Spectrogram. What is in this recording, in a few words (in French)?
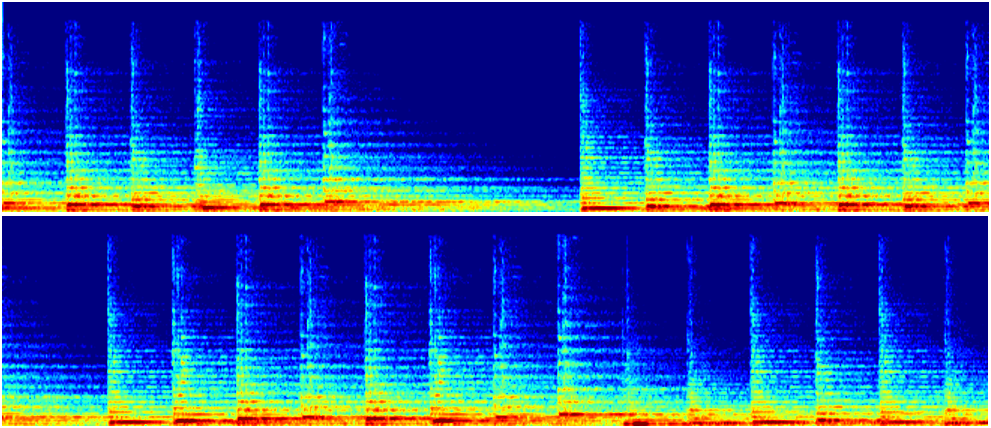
Violon; Type:Rider; PS Vita; Didot Violon Cour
